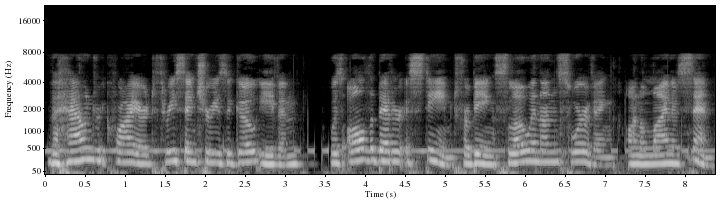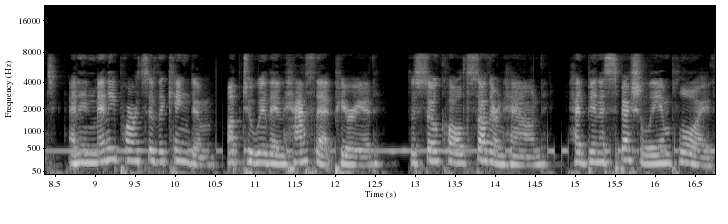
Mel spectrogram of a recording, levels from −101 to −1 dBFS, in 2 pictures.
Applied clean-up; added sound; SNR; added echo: none; Telephone; 16 dB; reverberation time 0.2 s.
